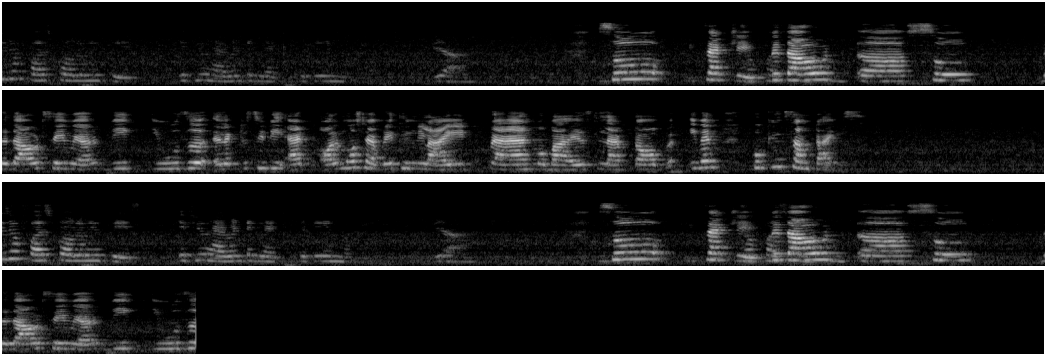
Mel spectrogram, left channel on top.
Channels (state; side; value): drops out; right; at 12.4 s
